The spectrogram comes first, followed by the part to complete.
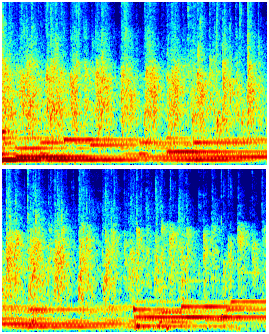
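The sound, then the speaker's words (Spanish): A crowd at a church service claps steadily and loudly for several seconds in applause to God, a dense wash of applause layered over sustained organ-like chords that shift near the end. “Alguien pueda darle un aplauso fuerte a Dios.”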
